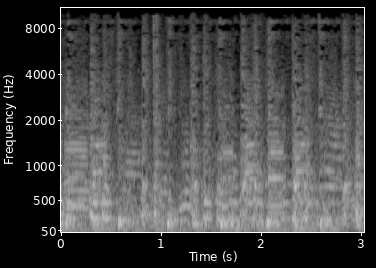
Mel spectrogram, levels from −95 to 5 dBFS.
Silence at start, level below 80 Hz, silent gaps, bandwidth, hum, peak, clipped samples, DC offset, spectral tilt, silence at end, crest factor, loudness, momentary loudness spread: 0 s; -42 dBFS; none; 10.5 kHz; none; -10 dBFS; under 0.1%; under 0.1%; -6.5 dB/octave; 0 s; 16 dB; -27 LUFS; 4 LU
